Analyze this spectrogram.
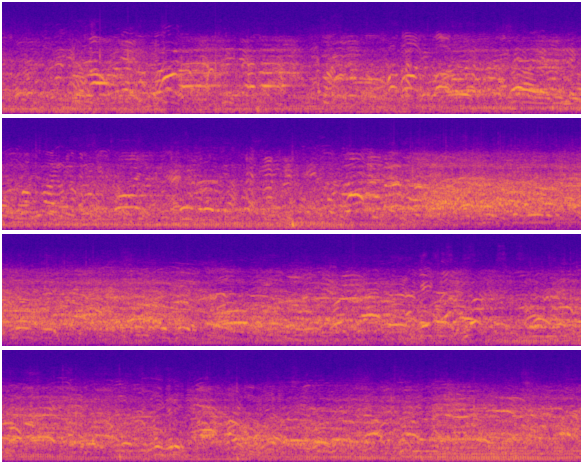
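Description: A crowd of football spectators chatters and calls out outdoors.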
